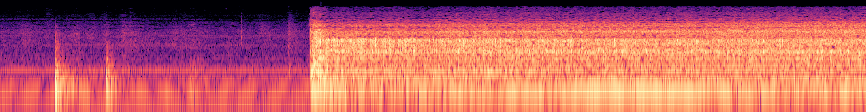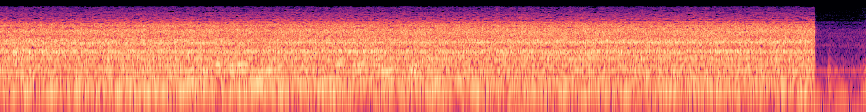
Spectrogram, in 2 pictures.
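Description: After a few quiet clicks, a kitchen blender kicks in loudly, grinding spices with a little coconut milk, and whirs steadily for over ten seconds before cutting off abruptly.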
